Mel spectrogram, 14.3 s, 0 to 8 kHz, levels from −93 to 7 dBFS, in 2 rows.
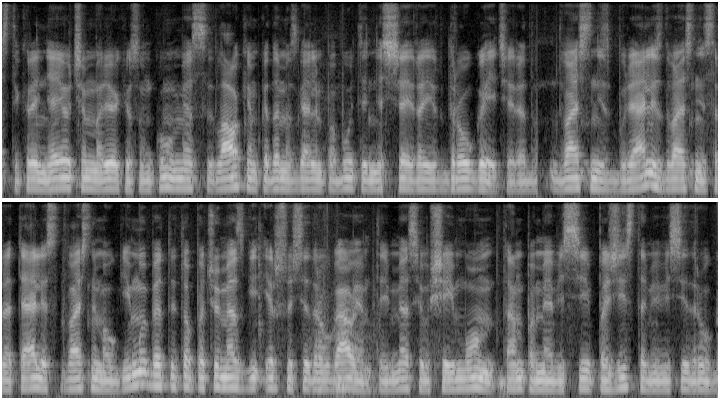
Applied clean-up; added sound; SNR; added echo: none; Walk, footsteps; 19 dB; none.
